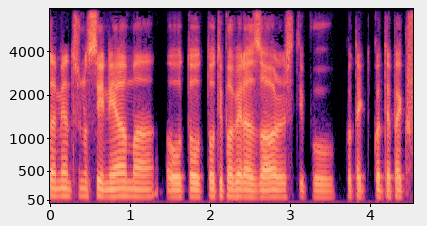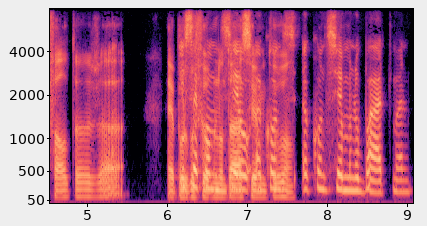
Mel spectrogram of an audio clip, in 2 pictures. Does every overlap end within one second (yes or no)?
no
